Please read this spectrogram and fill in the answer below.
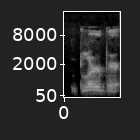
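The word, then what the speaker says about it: Blubrry: and feed press libson blurberry oh was it like blueberry it's spelled be uh b u b r r y you have Amazon you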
